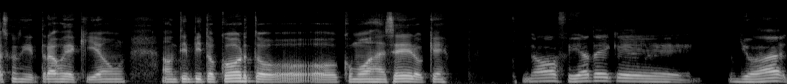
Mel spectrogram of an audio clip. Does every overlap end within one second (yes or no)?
yes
